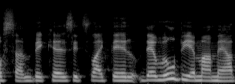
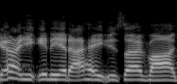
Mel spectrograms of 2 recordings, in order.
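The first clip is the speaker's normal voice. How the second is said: put-on small voice, higher; 3 semitones higher than usual. Retelling what was said to a husband in the hallway: little voice. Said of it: "making a little voice".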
